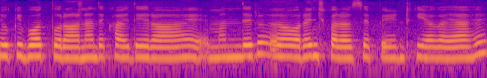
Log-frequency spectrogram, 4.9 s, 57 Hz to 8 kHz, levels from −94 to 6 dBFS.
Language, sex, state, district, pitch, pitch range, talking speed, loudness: Hindi, female, Bihar, Supaul, 220 Hz, 210-230 Hz, 195 wpm, -24 LUFS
